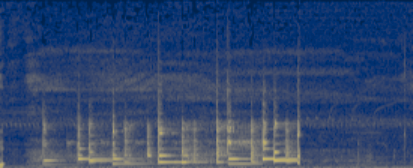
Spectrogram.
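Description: Mobile phone ringtone: a short electronic tune of quick notes jumping between pitches, starting about half a second in and cutting off suddenly about three seconds in.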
